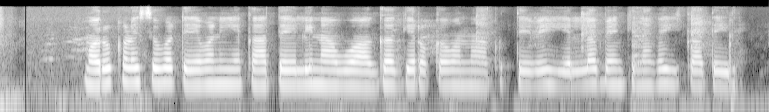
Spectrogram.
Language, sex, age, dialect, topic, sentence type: Kannada, female, 18-24, Central, banking, statement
